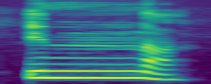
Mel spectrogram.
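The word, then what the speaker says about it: إنّ: hukum ghunnah musyaddadah yaitu Inna dikarenakan Hai Nun nya bertasydid cara membacanya cara membacanya dengan mendengungkan dan ditahan dua harkat sebelum menyebut jelas huruf nun tasydid ini yaitu Inna Inna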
